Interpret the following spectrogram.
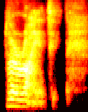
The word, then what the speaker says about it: variety: So the sound at the beginning is now a schwa, not a v, it's v, variety.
